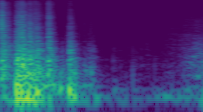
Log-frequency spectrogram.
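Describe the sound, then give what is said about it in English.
A refrigerator door thuds shut after an orange is put inside, in a quick cluster of heavy, muffled bumps, followed by faint rattling clicks and a low, soft hiss as things settle. “Hold on, orange is going into the refrigerator.”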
